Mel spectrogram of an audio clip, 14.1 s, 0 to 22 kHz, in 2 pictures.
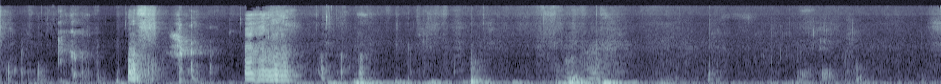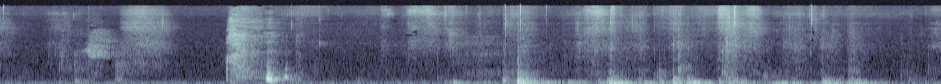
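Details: A 2-year-old female Weimaraner firmly but gently calms a 9-week-old French Bulldog puppy during play, with low huffs, snorts and soft growls in irregular bursts and heavy breathing between.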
